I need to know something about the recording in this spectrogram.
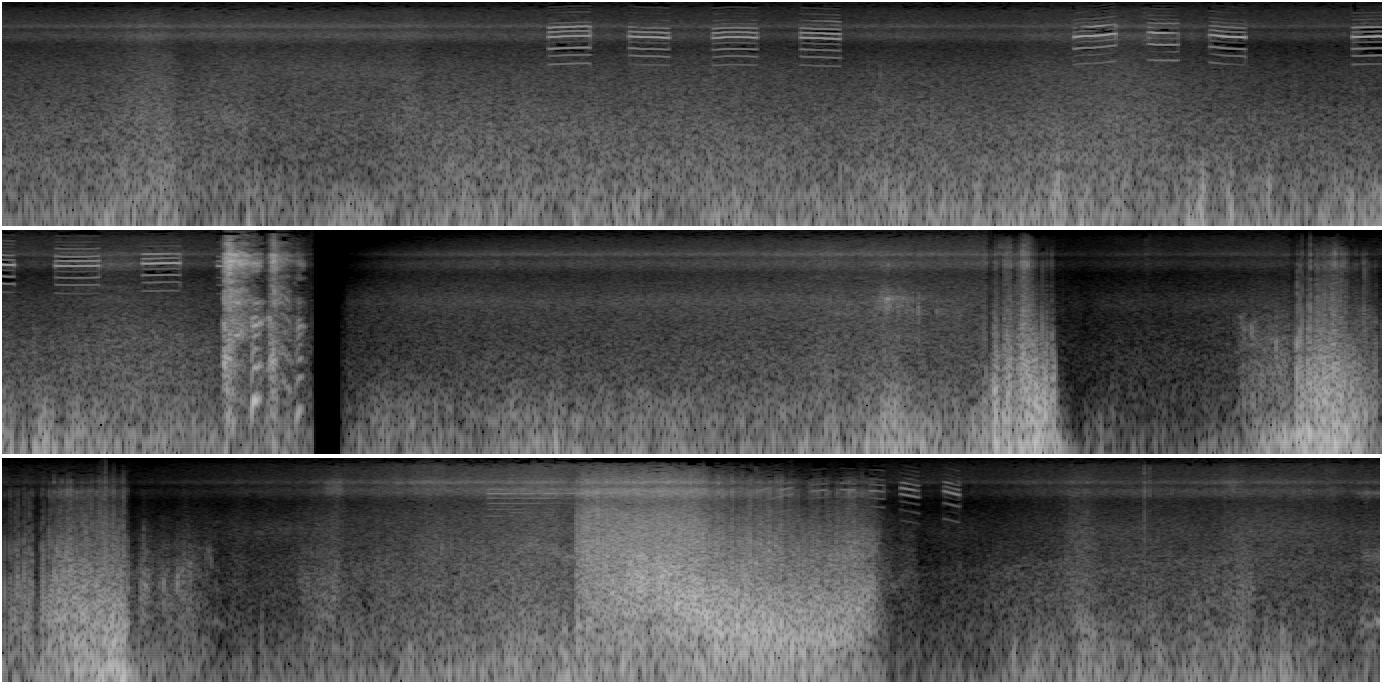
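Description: Wind rushing over the microphone of a paraglider in flight, swelling into loud gusts in the second half. A paragliding variometer beeps in quick runs of short high chirps for several seconds early on, and briefly again near the end.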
